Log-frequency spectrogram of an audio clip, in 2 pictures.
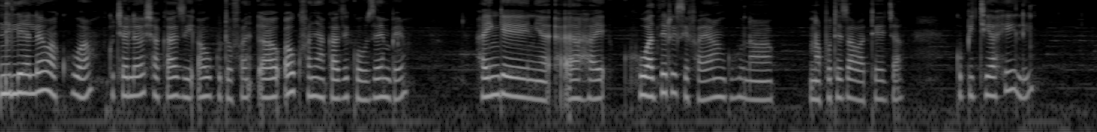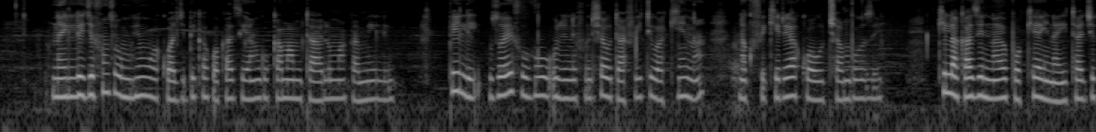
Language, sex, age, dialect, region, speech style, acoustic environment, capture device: Swahili, female, 25-34, Kenya - Mombasa, Kenya, focused, silence, mobile / Linux / Chrome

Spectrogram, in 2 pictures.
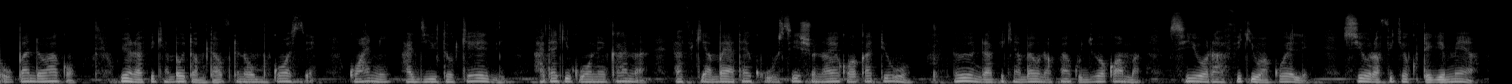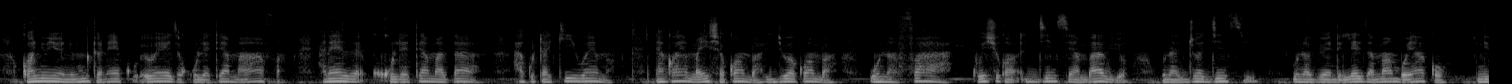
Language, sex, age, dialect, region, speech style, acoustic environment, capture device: Swahili, male, 18-24, Kenya - Nairobi Sheng-influenced, Kenya, anxious; excited; focused, nature; silence, mobile / Linux / Chrome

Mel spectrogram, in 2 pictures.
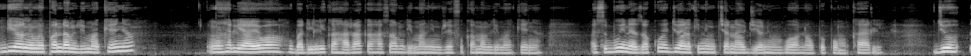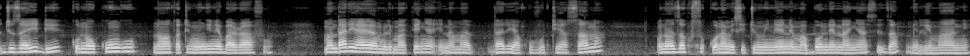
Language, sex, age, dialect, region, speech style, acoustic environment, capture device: Swahili, female, 18-24, Kenya - Nairobi Sheng-influenced, Kenya, happy, silence, mobile / Linux / Chrome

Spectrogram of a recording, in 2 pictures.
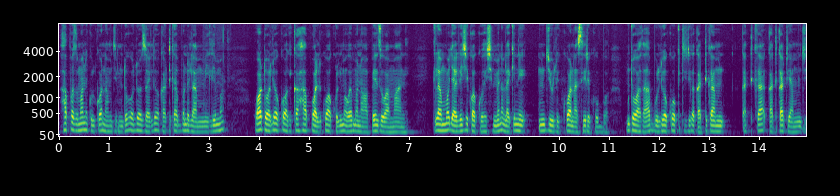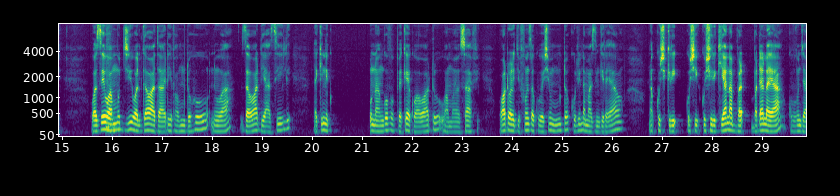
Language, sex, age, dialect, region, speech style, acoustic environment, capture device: Swahili, male, 25-34, Kenya - Nairobi Sheng-influenced, Kenya, focused, nature, mobile / Linux / Chrome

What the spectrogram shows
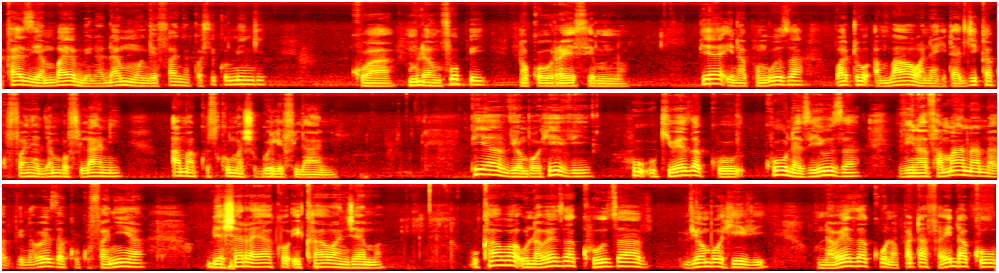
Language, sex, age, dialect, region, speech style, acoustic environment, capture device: Swahili, male, 25-34, Kenya - Nairobi Sheng-influenced, Kenya, relaxed, silence; nature, mobile / Linux / Chrome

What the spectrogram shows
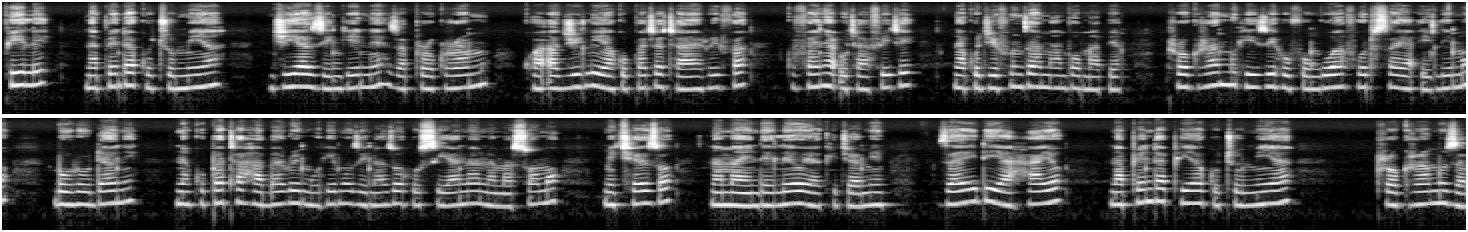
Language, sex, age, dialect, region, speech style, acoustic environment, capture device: Swahili, female, 25-34, Kenya - Nairobi Sheng-influenced, Kenya, relaxed, silence; nature, mobile / Linux / Chrome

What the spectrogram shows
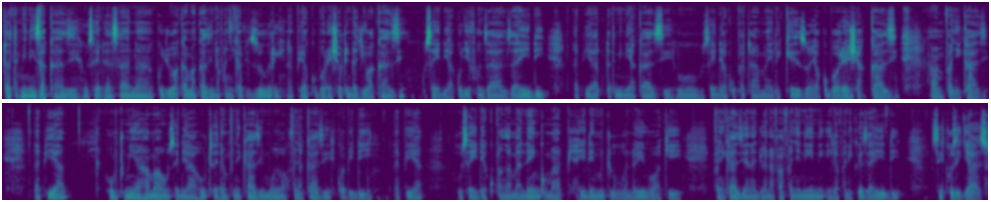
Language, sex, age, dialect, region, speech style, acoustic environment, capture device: Swahili, male, 18-24, Kenya - Mombasa, Kenya, relaxed, silence, mobile / Linux / Chrome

